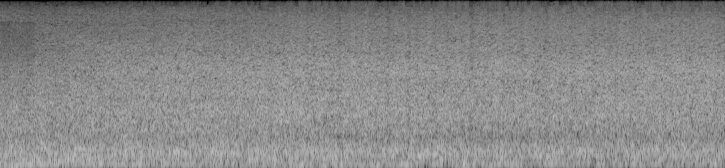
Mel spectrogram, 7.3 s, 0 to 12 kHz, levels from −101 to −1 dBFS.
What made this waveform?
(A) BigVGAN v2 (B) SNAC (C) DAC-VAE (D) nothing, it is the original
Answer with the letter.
D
